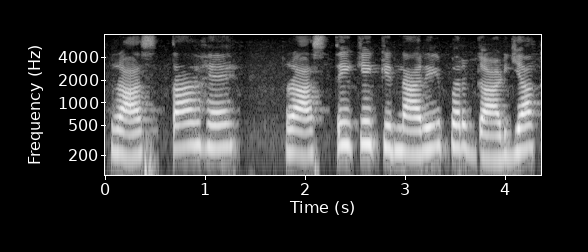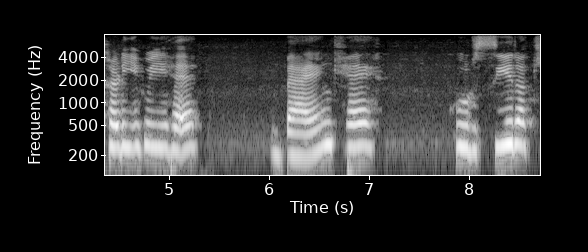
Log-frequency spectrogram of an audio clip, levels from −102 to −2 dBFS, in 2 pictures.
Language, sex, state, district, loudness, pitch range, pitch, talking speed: Hindi, female, Andhra Pradesh, Krishna, -15 LUFS, 220-270 Hz, 255 Hz, 95 wpm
